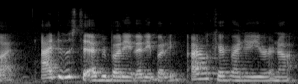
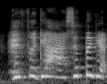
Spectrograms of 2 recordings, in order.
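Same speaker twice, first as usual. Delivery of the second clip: urgent shout; 9 semitones higher, 3 dB louder than usual. Retold or imitated. People shouting instructions.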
